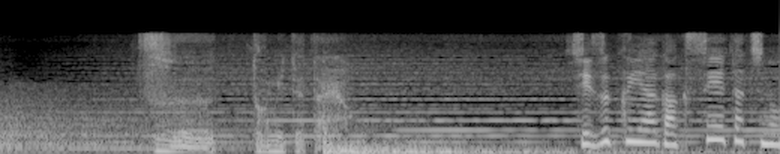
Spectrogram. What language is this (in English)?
Japanese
